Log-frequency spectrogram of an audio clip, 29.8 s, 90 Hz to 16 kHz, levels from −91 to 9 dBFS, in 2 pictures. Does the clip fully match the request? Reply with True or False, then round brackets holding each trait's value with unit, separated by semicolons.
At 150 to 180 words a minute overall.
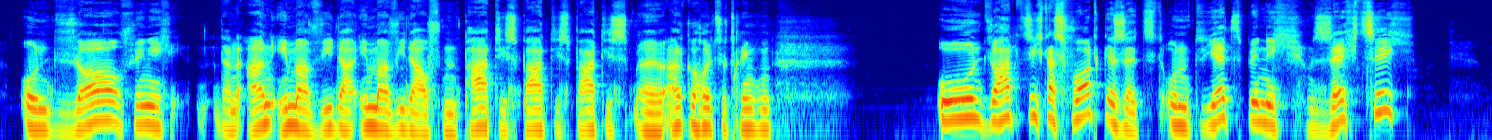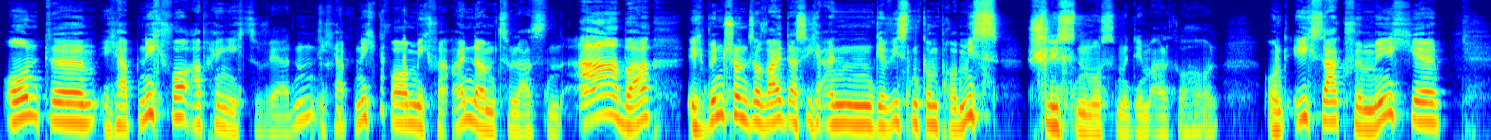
False (140 wpm)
